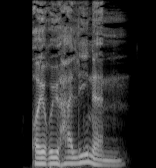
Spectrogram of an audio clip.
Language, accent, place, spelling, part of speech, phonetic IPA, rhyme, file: German, Germany, Berlin, euryhalinem, adjective, [ɔɪ̯ʁyhaˈliːnəm], -iːnəm, De-euryhalinem.ogg
- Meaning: strong dative masculine/neuter singular of euryhalin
